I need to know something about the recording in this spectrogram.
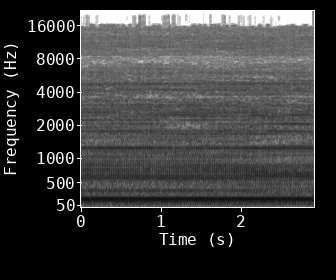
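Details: Brastemp BRE57AB inverter frost-free duplex 443 L refrigerator: a loud, steady low buzzing drone as the evaporator fan blade scrapes built-up ice. The fan was close to jamming and burning out.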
